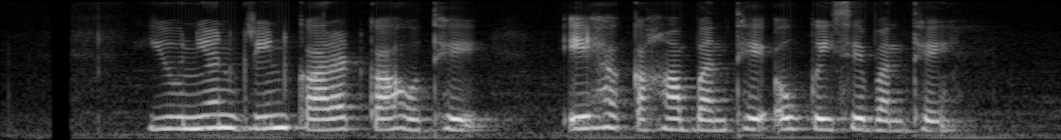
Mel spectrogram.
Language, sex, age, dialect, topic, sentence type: Chhattisgarhi, female, 25-30, Central, banking, question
